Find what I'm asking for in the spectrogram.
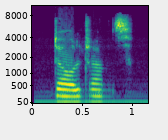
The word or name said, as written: doldrums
